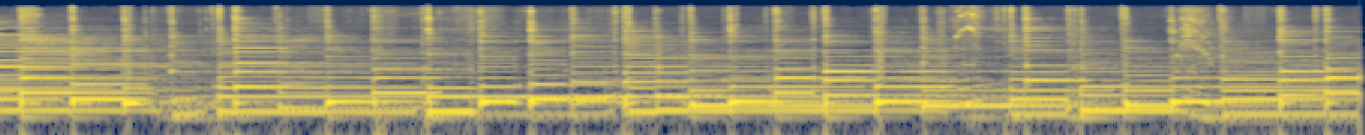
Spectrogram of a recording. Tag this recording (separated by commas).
Music, Electric guitar, Plucked string instrument, Guitar, Strum, Musical instrument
